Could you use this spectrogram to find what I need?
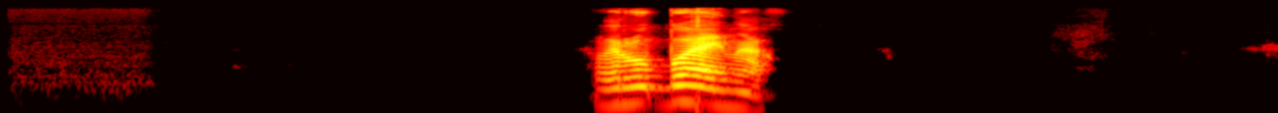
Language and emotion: Russian, angry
